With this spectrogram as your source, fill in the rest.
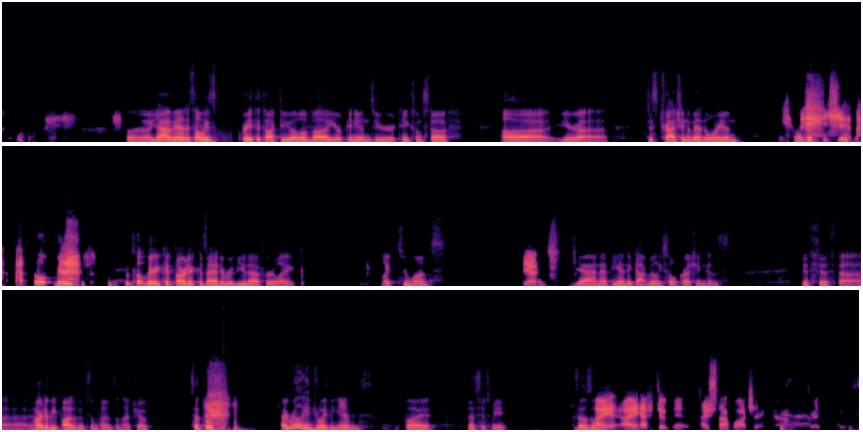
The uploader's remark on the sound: We're connecting over Zoom, so please bear that in mind.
